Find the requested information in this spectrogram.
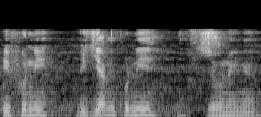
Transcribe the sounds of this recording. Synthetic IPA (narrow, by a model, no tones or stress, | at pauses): ipʰɯni | bʱiɡianpʰɯni | zunɯjnɯ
